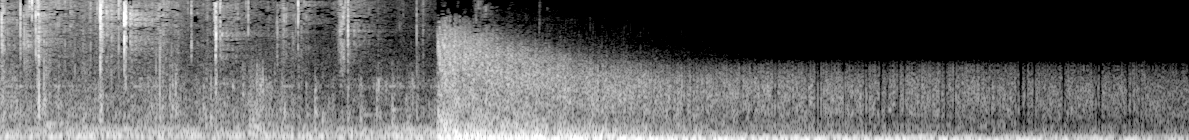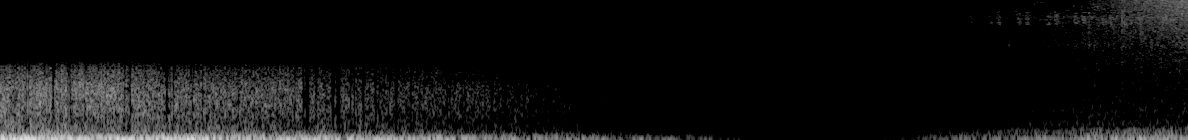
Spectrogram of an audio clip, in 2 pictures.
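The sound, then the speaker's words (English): A single loud explosion booms with a sharp onset, then a long rumbling decay fades over several seconds into silence, with faint low noise returning at the end. “That was quite a bang, love.”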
